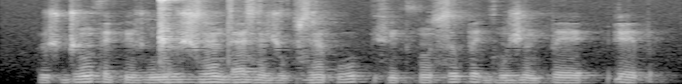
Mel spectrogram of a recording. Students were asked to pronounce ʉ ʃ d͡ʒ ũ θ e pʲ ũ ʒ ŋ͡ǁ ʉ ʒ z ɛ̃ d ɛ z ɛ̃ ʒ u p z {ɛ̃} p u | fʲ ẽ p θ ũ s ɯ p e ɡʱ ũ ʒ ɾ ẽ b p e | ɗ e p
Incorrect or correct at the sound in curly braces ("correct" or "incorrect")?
correct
